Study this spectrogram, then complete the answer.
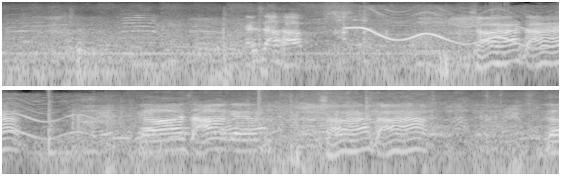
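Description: A teenage boy talks excitedly close by.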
